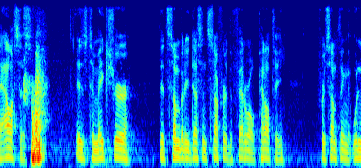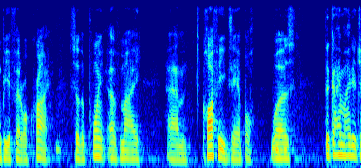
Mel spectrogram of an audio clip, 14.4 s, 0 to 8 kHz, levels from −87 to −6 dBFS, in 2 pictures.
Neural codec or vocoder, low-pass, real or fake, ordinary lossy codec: none; 7.2 kHz; real; Opus, 32 kbps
